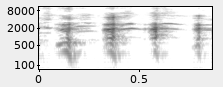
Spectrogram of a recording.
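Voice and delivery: a squealing high laugh. Real, not acted. Laughing at her dad's unfinished swearing, a high laugh.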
